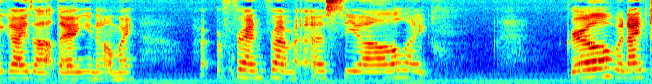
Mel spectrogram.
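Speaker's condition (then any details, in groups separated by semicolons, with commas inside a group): Cerebral palsy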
